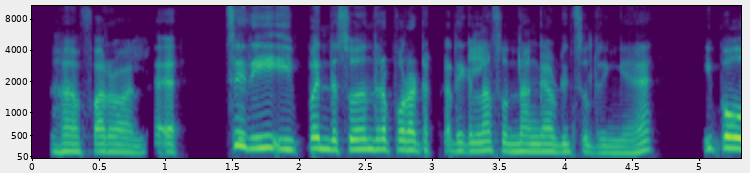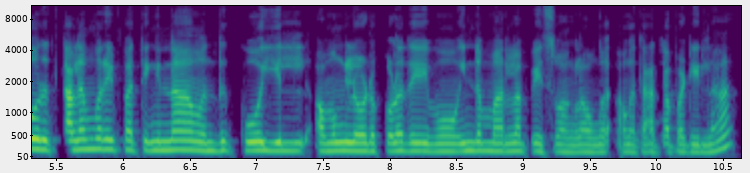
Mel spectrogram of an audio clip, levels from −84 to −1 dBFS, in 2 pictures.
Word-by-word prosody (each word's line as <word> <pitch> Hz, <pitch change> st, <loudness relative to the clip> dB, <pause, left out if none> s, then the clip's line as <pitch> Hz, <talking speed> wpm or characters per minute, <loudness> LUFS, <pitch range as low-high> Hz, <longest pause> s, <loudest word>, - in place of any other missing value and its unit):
ஆ, 170 Hz, +2 st, -1 dB, 0.2 s
பரவாயில்ல. 155 Hz, -3 st, -2 dB, 0.6 s
சரி! 270 Hz, -6 st, +3 dB, 0.2 s
இப்ப 225 Hz, +3 st, 0 dB
இந்த 205 Hz, -2 st, +1 dB
சுதந்திர 215 Hz, 0 st, +2 dB
போராட்ட 195 Hz, -2 st, +1 dB
கதைகள்லாம் 180 Hz, +2 st, -2 dB
சொன்னாங்க, 165 Hz, -1 st, 0 dB
அப்படின்னு 160 Hz, -1 st, -3 dB
சொல்றீங்க. 135 Hz, -2 st, -6 dB, 0.6 s
இப்போ 245 Hz, +1 st, +4 dB
ஒரு 210 Hz, -1 st, +6 dB
தலைமுறை 210 Hz, +1 st, +3 dB
பார்த்தீங்கனா, 195 Hz, 0 st, +1 dB, 0.2 s
வந்து 180 Hz, +1 st, -1 dB, 0.2 s
கோயில், 180 Hz, -1 st, +2 dB, 0.2 s
அவங்களோட 175 Hz, 0 st, +3 dB
குலதெய்வம் 170 Hz, -1 st, 0 dB
இந்த 185 Hz, -, 0 dB
மாரில்லாம் 170 Hz, 0 st, -1 dB
பேசுவாங்களா? 155 Hz, -1 st, -3 dB
உங்க 155 Hz, -, -4 dB
அவங்க 155 Hz, -1 st, -5 dB
தாத்தா, 165 Hz, +1 st, -5 dB
பாட்டில்லாம்? 160 Hz, -, -3 dB
175 Hz, 145 wpm, -24 LUFS, 160-195 Hz, 0.6 s, ஒரு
